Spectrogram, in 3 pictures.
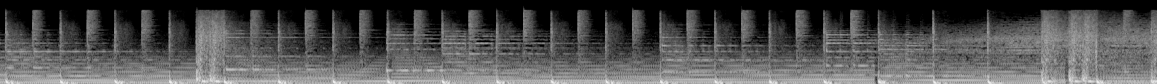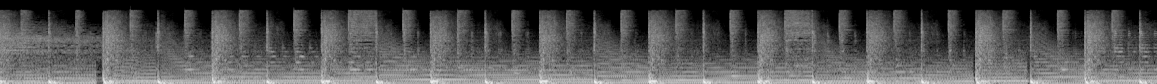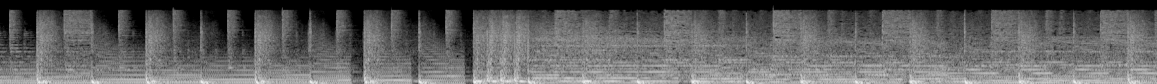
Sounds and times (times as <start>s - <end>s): Music: 0.0s - 34.7s.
